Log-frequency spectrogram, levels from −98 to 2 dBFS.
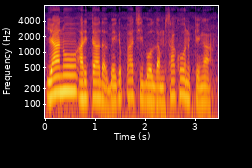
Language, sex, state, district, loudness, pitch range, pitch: Garo, male, Meghalaya, West Garo Hills, -17 LUFS, 115-145 Hz, 135 Hz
